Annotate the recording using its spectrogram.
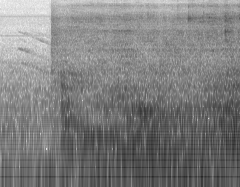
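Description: Intro soundtrack played through the projector's speakers: the chime music has faded out, and about half a second in a loud rumbling noise starts suddenly and keeps going.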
